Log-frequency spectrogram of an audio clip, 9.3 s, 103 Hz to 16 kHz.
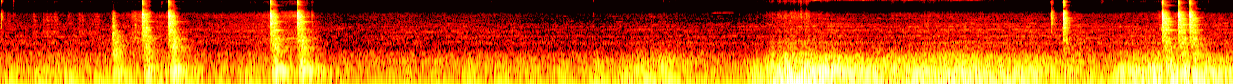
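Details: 2012 Ford F-150 pulling out of a driveway, with new shocks and springs already fitted: sharp pops, often in quick pairs, from the rear end over a low engine rumble. The cause is unknown.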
